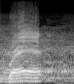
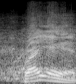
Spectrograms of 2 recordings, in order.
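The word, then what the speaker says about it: Brayad: Then why you say it like that? Is this Brad? Briad. My name is Briad.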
